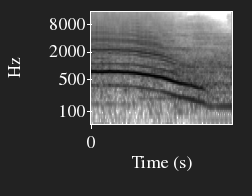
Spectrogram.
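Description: audience shouting and cheering

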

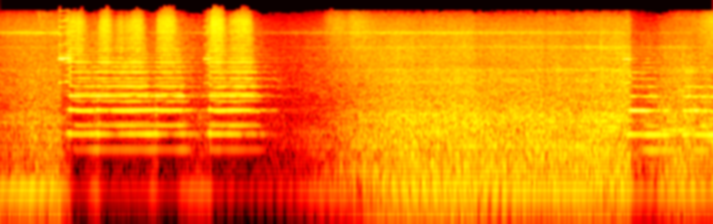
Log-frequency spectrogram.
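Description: train running on rails

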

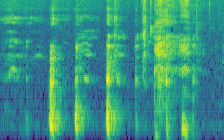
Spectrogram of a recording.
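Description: coughing

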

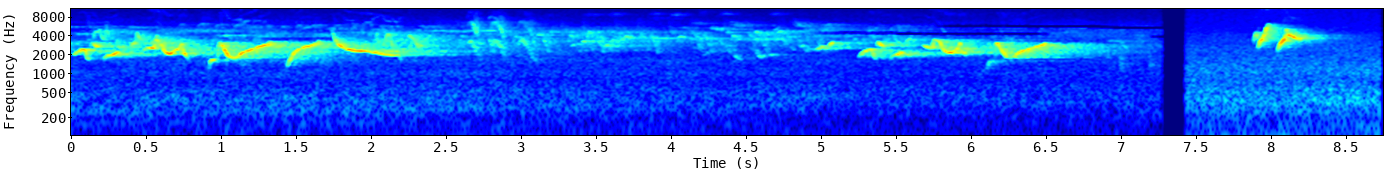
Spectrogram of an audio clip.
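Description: red-eyed vireo song

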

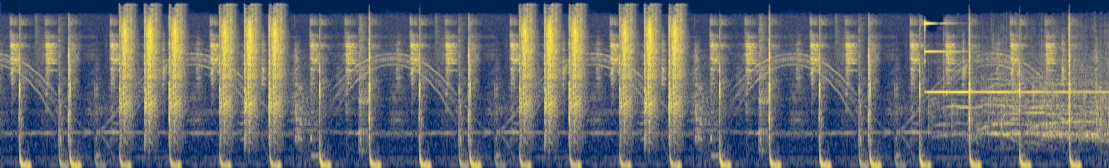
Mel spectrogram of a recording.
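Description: hand clapping rhythm

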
